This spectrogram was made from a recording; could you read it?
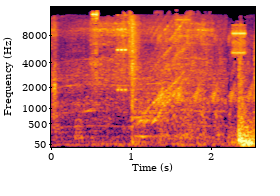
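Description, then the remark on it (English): An economy car engine being electrically started: a sharp click, then a whirring motor winding up in pitch over a couple of seconds, ending in a louder, rougher burst, with no talking. “It's an anti-corp economy model as well there. Oh, it's electric start, this one as well.”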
